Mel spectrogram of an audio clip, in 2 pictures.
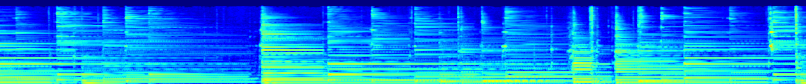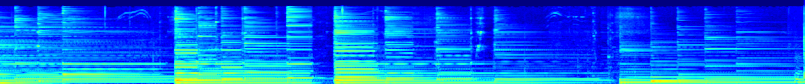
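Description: Acoustic guitar playing a four-chord progression in B minor (B minor, G, A, E minor), mixing strums with thumb-picked bass notes in a fingerstyle pattern. Each new chord opens with a loud strum that rings and slowly fades, with softer picked notes in between.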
